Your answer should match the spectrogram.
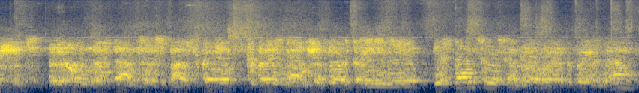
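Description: A voice announcement over a metro car's public-address loudspeakers, tinny and cut off in the highs.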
